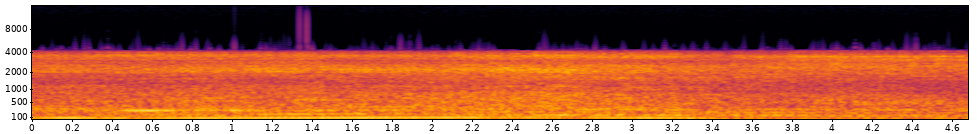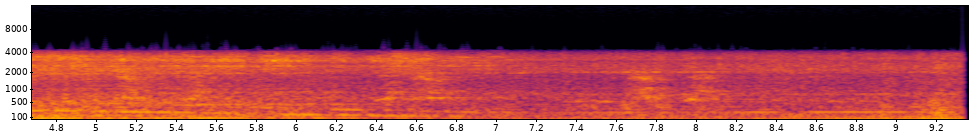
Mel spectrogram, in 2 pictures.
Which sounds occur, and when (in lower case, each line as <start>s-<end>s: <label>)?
0.0s-9.3s: truck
